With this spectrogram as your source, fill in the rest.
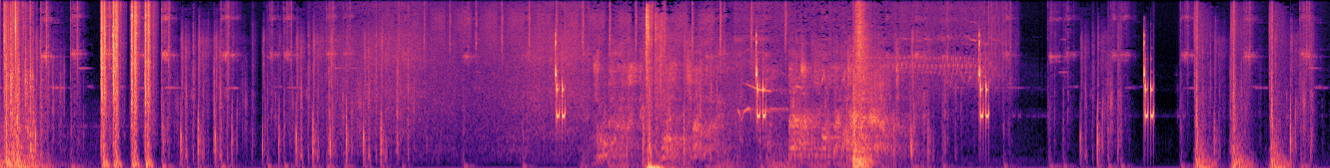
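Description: A sci-fi gun fires short electric zaps.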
